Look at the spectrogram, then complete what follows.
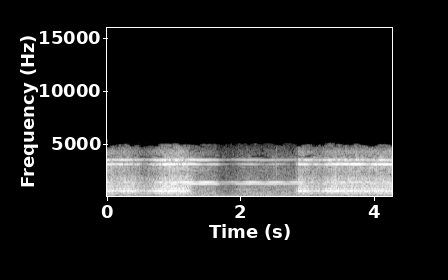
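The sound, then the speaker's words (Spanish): A telephone rings in two long bursts separated by a brief pause, a bright, steady electronic trill that sounds loud and alone, with no voices. “Ay, debe ser él otra vez, papá. De seguro que es él, pero no le contestaré. Voy a descolgar la bocina.”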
